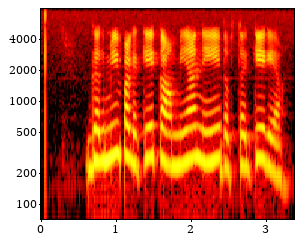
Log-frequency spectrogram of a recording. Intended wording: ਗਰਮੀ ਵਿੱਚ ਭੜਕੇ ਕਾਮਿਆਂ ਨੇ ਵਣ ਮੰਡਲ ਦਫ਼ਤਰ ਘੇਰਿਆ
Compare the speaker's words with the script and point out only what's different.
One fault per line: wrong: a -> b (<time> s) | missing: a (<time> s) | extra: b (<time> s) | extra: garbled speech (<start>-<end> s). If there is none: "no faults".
missing: ਵਿੱਚ (1.0 s)
missing: ਵਣ ਮੰਡਲ (2.4 s)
